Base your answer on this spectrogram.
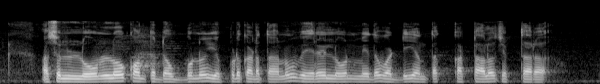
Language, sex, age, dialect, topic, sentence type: Telugu, male, 51-55, Utterandhra, banking, question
